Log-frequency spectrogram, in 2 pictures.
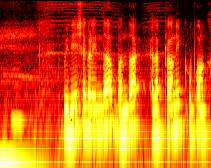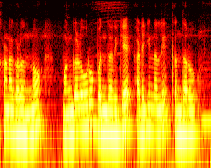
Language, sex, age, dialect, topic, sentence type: Kannada, male, 31-35, Mysore Kannada, banking, statement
